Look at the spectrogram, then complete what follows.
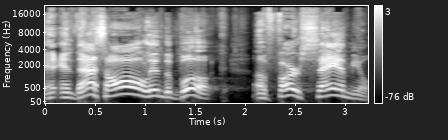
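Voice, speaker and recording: Very loud and very slow, a man speaks with very wide pitch swings in a dry, close sound with no echo on a very clean recording with a silent background. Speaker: pastor. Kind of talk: sermon.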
